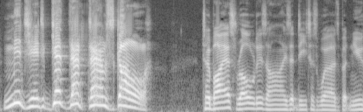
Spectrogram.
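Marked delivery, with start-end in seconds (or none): 0.0-2.2 high, loud, slow snarl at the halfling; snapping mercenary. Acted. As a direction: bark it out like a rough sellsword. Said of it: "Dieter snapped at the halfling".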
